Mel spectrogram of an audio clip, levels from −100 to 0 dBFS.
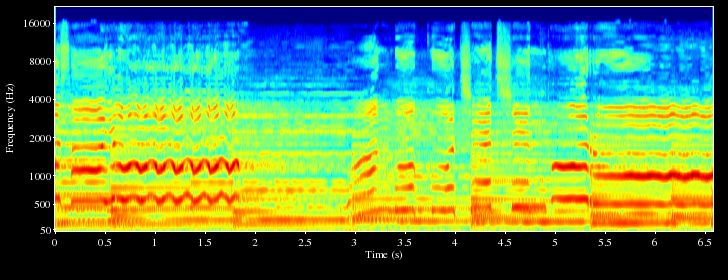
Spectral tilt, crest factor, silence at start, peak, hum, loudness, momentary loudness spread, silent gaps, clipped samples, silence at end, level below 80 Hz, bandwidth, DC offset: -5 dB/octave; 12 dB; 0 s; 0 dBFS; none; -12 LUFS; 11 LU; none; under 0.1%; 0 s; -44 dBFS; 15.5 kHz; under 0.1%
